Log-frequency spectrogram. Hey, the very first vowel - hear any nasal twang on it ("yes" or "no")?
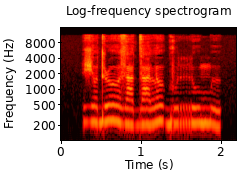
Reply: no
